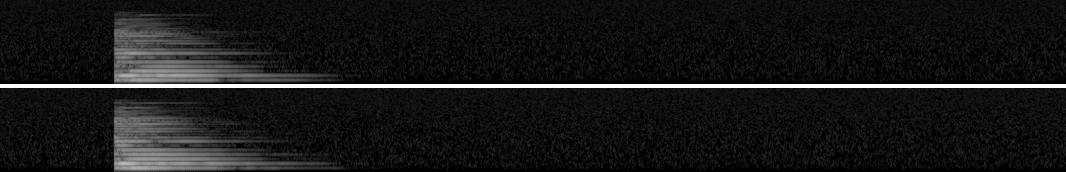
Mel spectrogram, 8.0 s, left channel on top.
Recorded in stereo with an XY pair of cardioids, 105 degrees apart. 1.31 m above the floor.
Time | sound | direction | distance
0.9 | a piano | 30° right | 0.6 m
